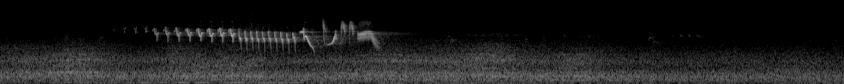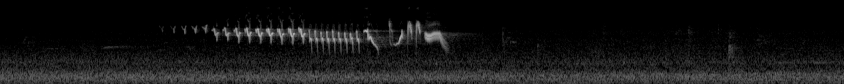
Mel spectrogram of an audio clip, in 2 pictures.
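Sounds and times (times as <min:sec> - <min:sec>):
Common chaffinch song, Fringilla coelebs: 0:01.4 - 0:03.9, 0:09.4 - 0:13.6.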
